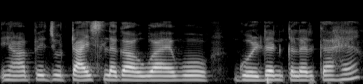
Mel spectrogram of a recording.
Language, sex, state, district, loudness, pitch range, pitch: Hindi, female, Jharkhand, Deoghar, -16 LUFS, 200-210 Hz, 205 Hz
